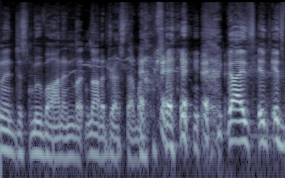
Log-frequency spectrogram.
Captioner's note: laughing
